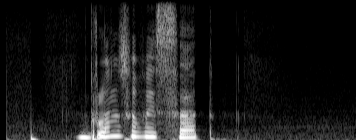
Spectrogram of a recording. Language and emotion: Russian, neutral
